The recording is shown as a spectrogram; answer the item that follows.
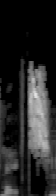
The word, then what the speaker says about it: Smoltz: Anyway, it just happened to be, I always say his name wrong, John Schmoltz. – Smoltz. No schmr.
